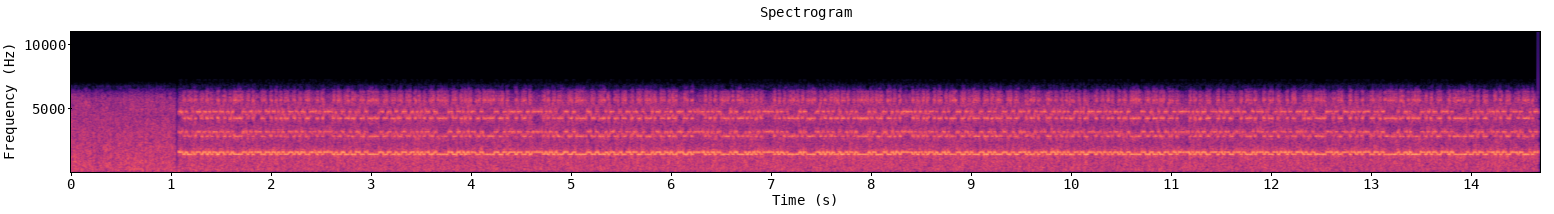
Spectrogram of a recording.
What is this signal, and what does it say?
Two-tone teleprinter signal, about 170 Hz shift.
